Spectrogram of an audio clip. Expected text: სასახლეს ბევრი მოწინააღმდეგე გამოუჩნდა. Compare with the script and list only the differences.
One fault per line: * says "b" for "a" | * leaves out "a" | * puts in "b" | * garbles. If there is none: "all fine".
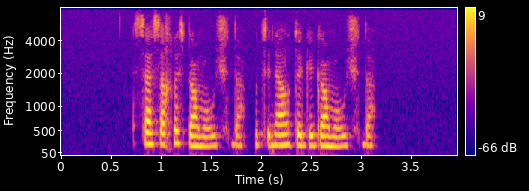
* says "გამოუჩნდა" for "ბევრი"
